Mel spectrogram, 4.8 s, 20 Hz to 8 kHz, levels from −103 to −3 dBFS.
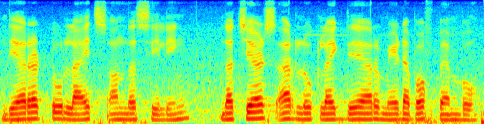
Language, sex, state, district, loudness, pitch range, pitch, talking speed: English, male, Assam, Kamrup Metropolitan, -16 LUFS, 135-145 Hz, 140 Hz, 225 wpm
